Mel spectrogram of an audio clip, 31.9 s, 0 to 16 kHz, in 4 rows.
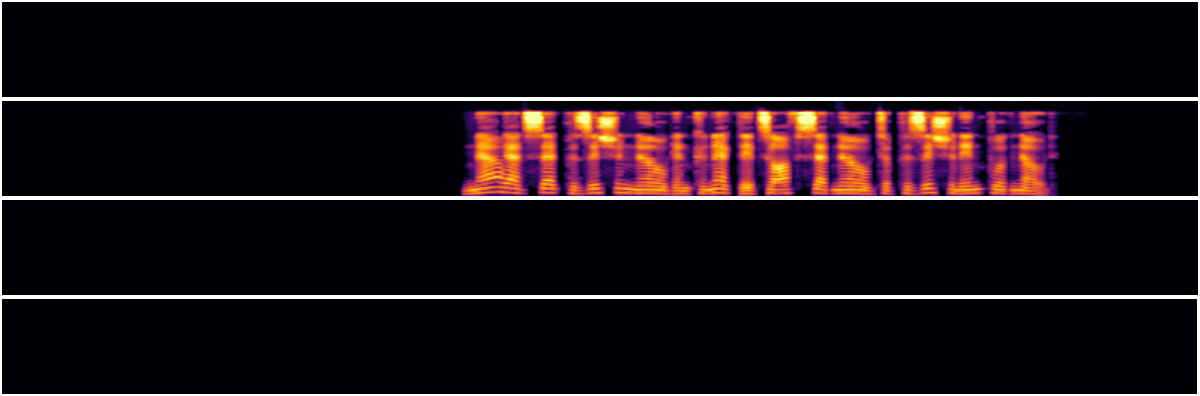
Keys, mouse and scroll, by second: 0.1-2.0 drag, 3.0-4.6 scroll up 4, 5.0-6.2 scroll down 15, 7.1-8.5 scroll up 6, 8.7-9.3 scroll down 3, 9.3-10.1 scroll up 8, 10.1-10.4 scroll down 7, 10.8-11.7 scroll up 6, 11.7 click, 12.8-13.5 scroll down 5, 13.5 scroll up 4, 14.1-16.1 drag, 16.1 shift+a, 22.2-23.7 scroll up 3, 23.7 shift+a, 29.1-31.8 drag.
